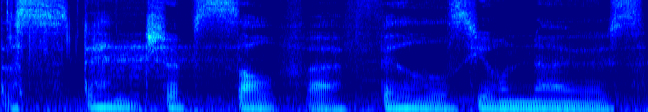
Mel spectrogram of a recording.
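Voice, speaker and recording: Over loud background noise, a put-on character voice moves at a very slow pace in a low-to-middle pitch. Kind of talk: dark fantasy narration. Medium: video game.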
